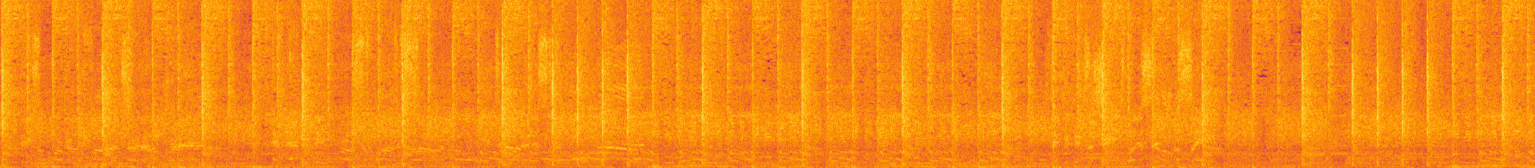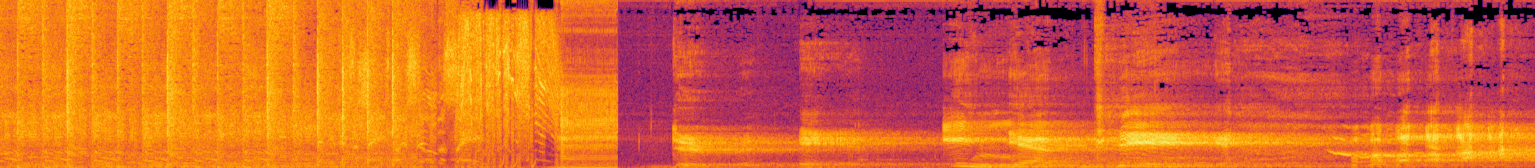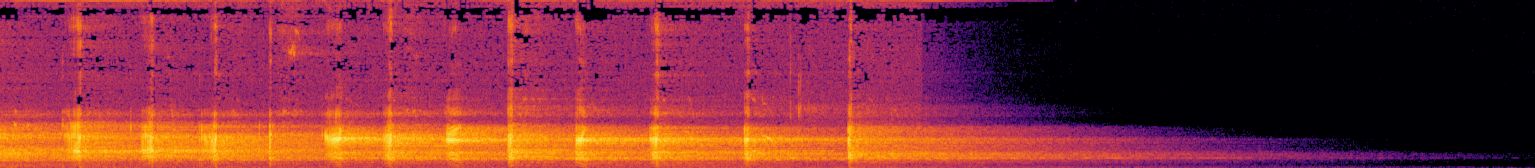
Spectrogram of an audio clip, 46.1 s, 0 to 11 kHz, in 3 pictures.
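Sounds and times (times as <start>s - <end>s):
man's low drawn-out voice: 0.0s - 12.5s, 21.9s - 28.2s
loud rock music: 0.0s - 21.6s.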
